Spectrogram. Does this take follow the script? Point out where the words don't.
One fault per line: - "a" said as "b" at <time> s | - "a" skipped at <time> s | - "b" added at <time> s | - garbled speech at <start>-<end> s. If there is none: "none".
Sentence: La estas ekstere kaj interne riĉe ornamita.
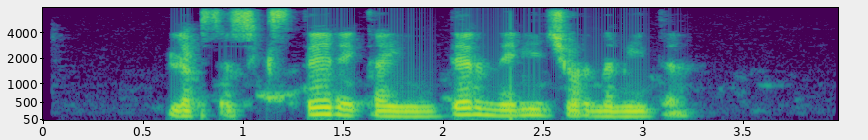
none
